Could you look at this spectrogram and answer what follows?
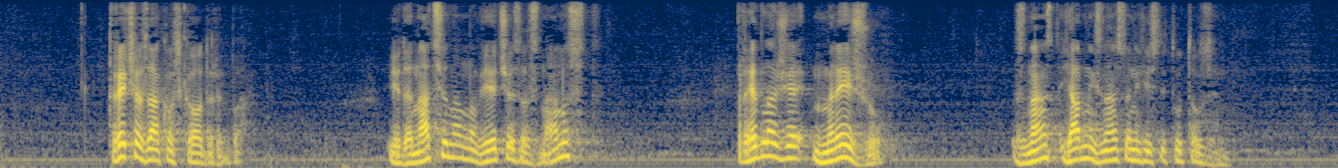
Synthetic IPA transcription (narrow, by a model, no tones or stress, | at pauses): t̪ɾe̞t͡ɕazaːko̞nskao̞d̪ɾḛd̪ba̰ | jed̪anat̪sio̞nalˠnoʋjeːt͡ɕe̞zazna̰ːno̞st̪ | pɾed̪lˠaʒe̞mɾeʒṵ | znansjaːʋniɣznanst̪ʋe̞nixinst̪it̪uːt̪auze̞mʎi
